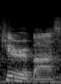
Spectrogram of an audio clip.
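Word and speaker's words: Kiribati: to another country um whereas the people of kiribas uh which is spelled kirati k i r i b a t i it's pronounced kiras it's spelled kirati um and uh so those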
